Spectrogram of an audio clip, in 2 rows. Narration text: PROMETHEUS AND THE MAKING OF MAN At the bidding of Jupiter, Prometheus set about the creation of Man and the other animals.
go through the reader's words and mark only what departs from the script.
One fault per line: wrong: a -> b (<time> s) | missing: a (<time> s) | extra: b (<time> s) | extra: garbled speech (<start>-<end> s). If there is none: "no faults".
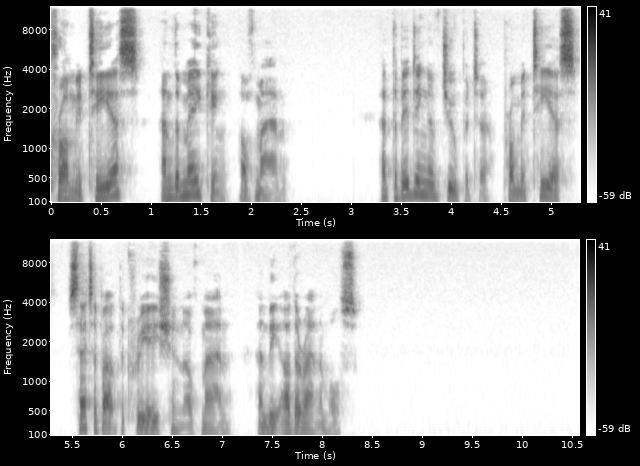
no faults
